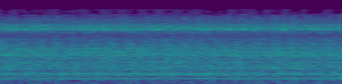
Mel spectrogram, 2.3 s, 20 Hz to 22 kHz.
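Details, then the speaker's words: 1976 Toyota Corolla TE31 old four-cylinder before sale: quiet, even idle with a steady low hum, no knocks or stumbles; it runs really smooth, a normal idle. "there's something you could do with a spring that'll make it so it'll work as it's supposed to uh you could tell it runs really smooth"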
